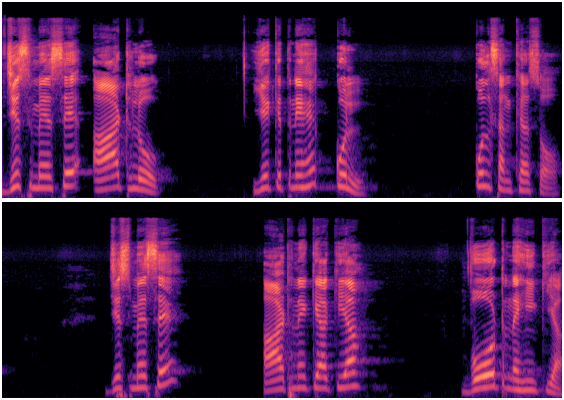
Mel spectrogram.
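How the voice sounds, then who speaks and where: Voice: mid-range voice, lively intonation, takes it slowly, long pauses, sharp tone, no echo, clean studio sound. A maths teacher explains exam problems step by step, often checking in with short questions.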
